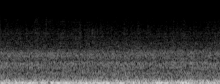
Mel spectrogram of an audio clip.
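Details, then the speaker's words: 1979 Lincoln Continental Mark V petrol V8: low, even rumble with no misses, stumbles or surging, running smoother than ever since bought. "Smooth as it's been since bringing the car home from ever. I mean, ever. It was never this smooth before."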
